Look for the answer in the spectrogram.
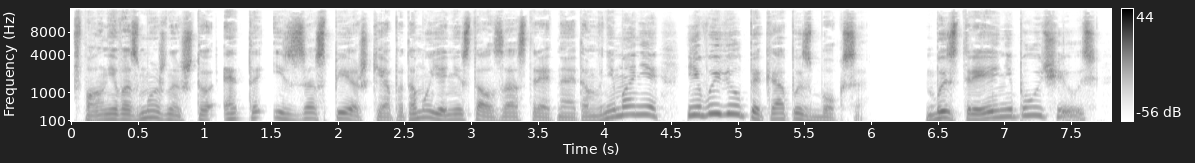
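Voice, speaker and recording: A man narrating a first-person audiobook in a brisk, wry storytelling manner. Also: medium pitch, big pitch swings, dark tone, no room sound, clean studio sound.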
